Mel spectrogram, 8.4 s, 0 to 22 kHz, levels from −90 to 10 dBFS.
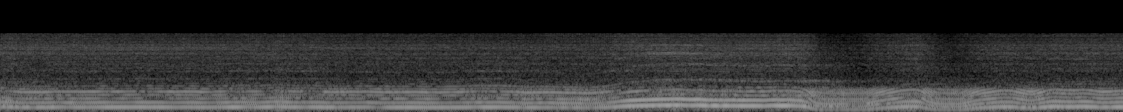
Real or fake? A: real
